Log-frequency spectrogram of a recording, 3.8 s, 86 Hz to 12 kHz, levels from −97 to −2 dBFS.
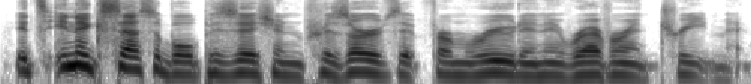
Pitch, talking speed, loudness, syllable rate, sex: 160 Hz, 160 wpm, -19 LUFS, 6.1 syllables/s, female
